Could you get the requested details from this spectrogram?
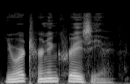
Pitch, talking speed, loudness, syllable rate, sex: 115 Hz, 275 wpm, -17 LUFS, 8.3 syllables/s, male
